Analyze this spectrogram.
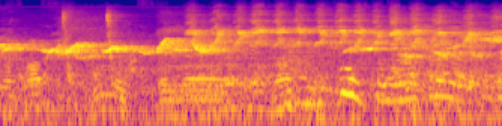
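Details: Greater green leafbird song: bright whistled phrases, some rising sharply and others held level, flowing almost without pause, with people talking underneath.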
